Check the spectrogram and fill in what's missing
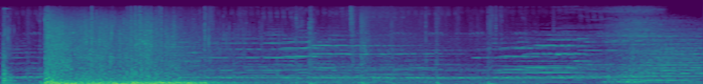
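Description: A deep, loud bomb blast booms from the video game Lara Croft and the Temple of Osiris, then a long rumbling decay with scattered debris and crackle trailing under the game's background sound.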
